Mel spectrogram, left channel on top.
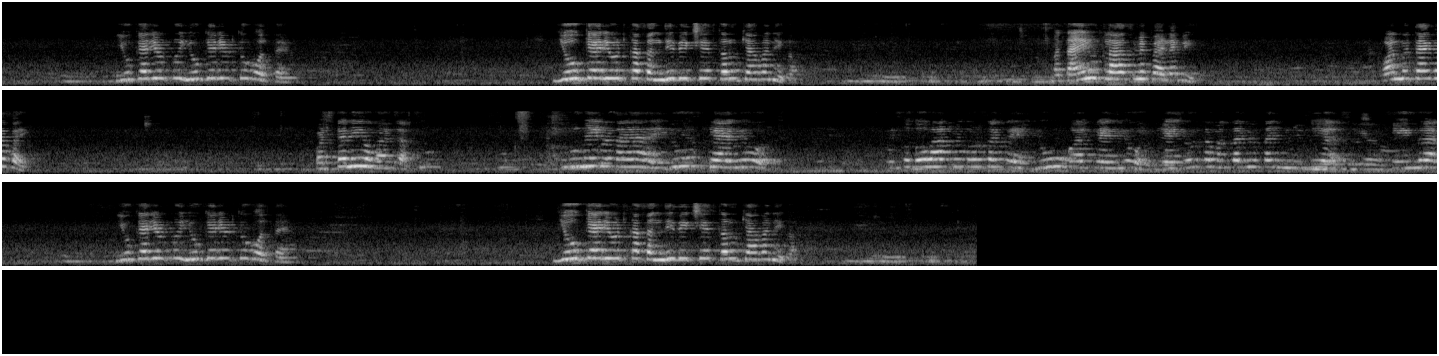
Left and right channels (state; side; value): drops out; right; at 9.8 s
